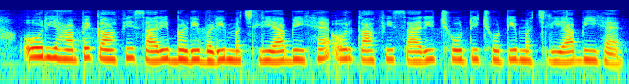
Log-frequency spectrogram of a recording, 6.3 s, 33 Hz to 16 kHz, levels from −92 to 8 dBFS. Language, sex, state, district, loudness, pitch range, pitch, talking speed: Hindi, female, Maharashtra, Mumbai Suburban, -14 LUFS, 190-210 Hz, 200 Hz, 160 wpm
